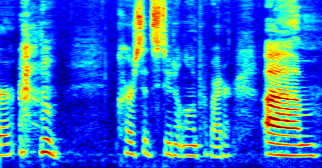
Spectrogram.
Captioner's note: chuckles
